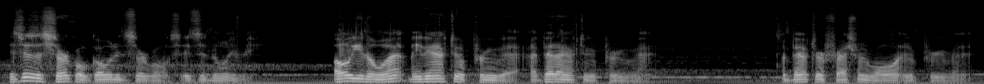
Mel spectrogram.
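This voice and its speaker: A man livestreaming casually, thinking aloud, muttering to himself and repeating phrases as he goes. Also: on the low side.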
